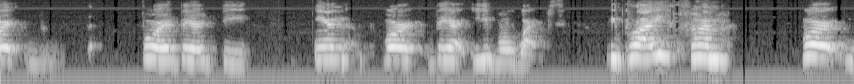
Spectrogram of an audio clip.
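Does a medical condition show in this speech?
Yes: cerebral palsy; affects fine motor skills.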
